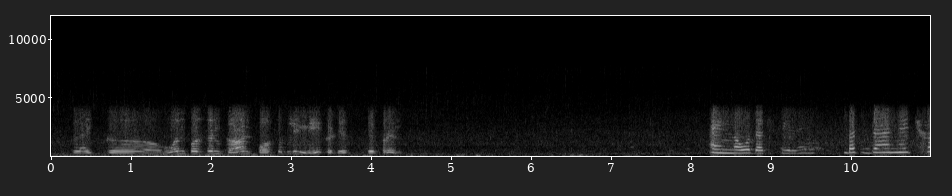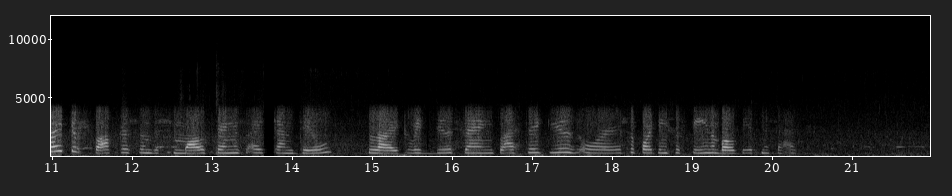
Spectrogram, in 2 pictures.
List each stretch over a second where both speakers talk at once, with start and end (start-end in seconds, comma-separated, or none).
none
